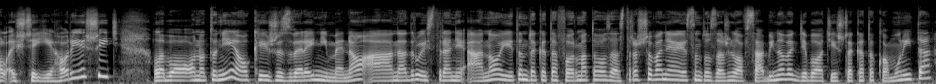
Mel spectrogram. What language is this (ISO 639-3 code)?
slk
